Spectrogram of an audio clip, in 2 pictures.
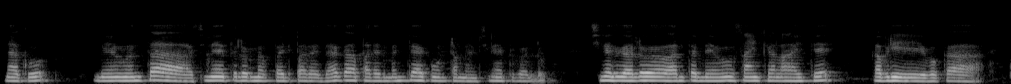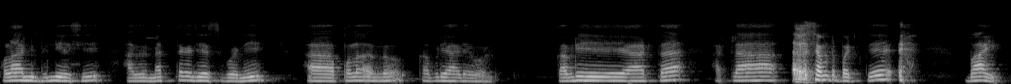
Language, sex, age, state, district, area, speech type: Telugu, male, 60+, Andhra Pradesh, Sri Balaji, rural, spontaneous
